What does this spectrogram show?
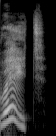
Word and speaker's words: は: Ha is pronounced differently when it's used as a topic marking particle. It will be pronounced as wa.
